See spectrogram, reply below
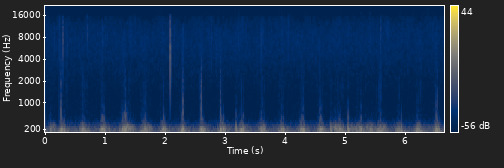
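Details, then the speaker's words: Dog with aortic stenosis: rapid heartbeat with a harsh crescendo-decrescendo systolic murmur over the aortic valve region, radiating to the cervical vessels and cranial right thorax; often confused with pulmonic stenosis. "the crescendo decrescendo murmur of aortic stenosis is often confused with the murmur of pulmonic stenosis this murmur is heard over the aortic valve region and radiates to the cervical vessels and the cranial right thorax"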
